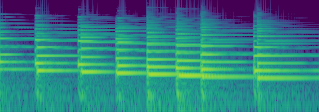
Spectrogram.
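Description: Piano score playing a slow line of about eight single notes stepping downward in pitch, each struck and left to ring, the last one held and fading.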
